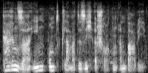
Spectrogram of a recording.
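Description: A man's voice: lowish voice, sing-song, normal speed, pushed and bright, slight background noise. A man narrating a scripted children's story as the narrator of an audio drama.

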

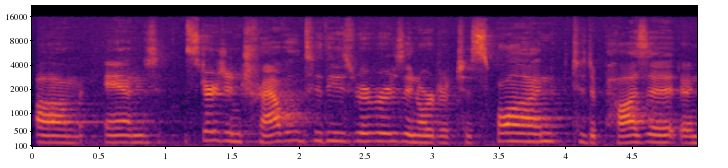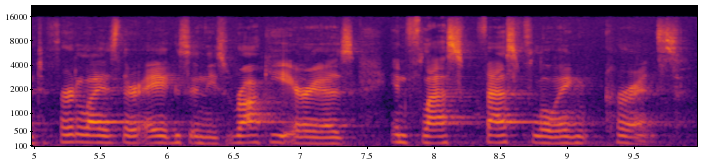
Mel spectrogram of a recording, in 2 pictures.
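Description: A woman's voice: medium pitch, normal speed, hardly any pauses, slight background noise, low-quality recording. Woman giving a slide lecture. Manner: steady explanatory pace with frequent restarts and fillers. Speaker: museum lecturer. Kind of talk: public science lecture with slides. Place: lecture room.

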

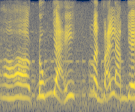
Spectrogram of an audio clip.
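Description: A woman voicing an excitable, carefree young boy hero in a dubbed cartoon, exclamatory and enthusiastic. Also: very high-pitched, normal speed. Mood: urgent, battle-ready. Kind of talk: Vietnamese cartoon dub.

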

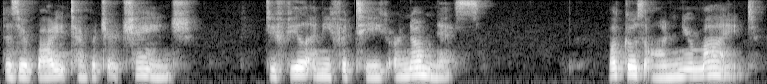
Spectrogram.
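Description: A woman leading a guided meditation in a gentle, soothing, measured manner, leaving pauses between instructions. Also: medium pitch, steady tone, vocal fry.

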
